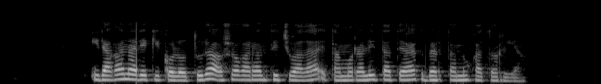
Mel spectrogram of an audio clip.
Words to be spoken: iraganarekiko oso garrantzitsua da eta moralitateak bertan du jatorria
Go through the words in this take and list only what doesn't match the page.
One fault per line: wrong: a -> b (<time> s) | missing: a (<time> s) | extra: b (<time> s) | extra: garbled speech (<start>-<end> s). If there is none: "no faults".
extra: lotura (1.8 s)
